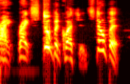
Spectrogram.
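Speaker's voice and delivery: overexcited, swooping scolding tone. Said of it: "he's just overly excited".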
